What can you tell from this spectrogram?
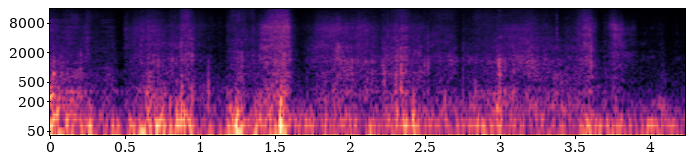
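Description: Close-miked handling of a Samyang 24mm f/1.4 manual-focus camera lens: soft irregular taps, clicks and light scratching, with a couple of sharper ticks about a second in and again half a second later.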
